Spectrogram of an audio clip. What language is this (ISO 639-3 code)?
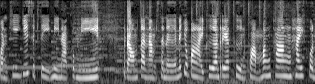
tha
